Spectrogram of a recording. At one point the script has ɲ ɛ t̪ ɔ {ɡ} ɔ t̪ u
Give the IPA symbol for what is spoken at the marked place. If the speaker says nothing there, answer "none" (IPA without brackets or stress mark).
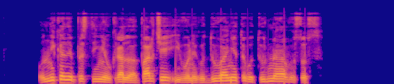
ɡ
